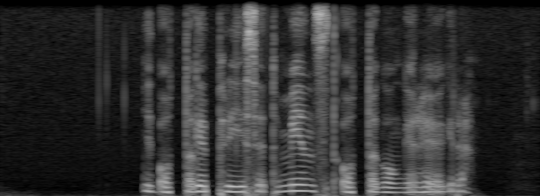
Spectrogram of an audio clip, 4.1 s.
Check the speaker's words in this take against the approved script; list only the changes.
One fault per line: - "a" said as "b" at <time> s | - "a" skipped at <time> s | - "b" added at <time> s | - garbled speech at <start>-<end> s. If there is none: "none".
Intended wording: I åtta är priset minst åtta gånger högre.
none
